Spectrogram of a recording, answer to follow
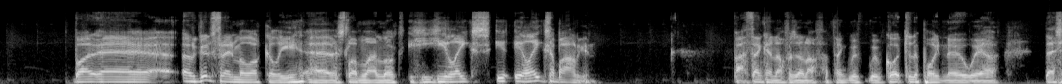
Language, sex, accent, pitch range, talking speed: English, male, British, 100-140 Hz, 200 wpm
